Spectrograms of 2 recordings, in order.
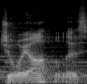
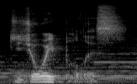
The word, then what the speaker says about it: Joypolis: Hey, wait a minute, I've been saying it wrong, it's not Joyopolis, it's just Joypolis.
